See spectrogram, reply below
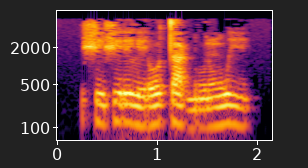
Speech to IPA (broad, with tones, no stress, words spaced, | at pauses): ʃi˧ʃi˦ɾi˦˨li˨ ɾo˨˦ ta˦˨ɡ͡bu˨ ɾũ˨˦wi˦˨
